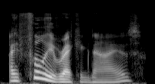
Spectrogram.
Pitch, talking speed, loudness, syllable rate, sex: 145 Hz, 115 wpm, -17 LUFS, 5.4 syllables/s, male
